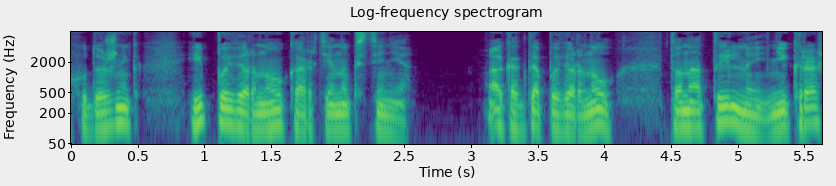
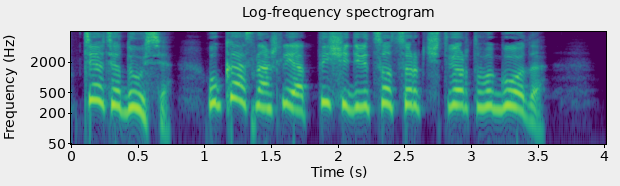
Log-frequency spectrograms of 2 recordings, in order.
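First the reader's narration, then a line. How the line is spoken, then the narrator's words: Shouting. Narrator (Russian): вбежала Аечка и закричала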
